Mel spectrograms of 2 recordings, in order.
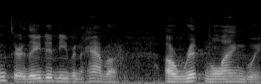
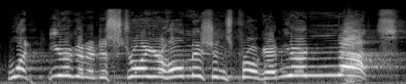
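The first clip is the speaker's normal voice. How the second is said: starts indignant, then rises higher and louder into a yell; building to a shout; 10 semitones higher, 7 dB louder than usual. Retold or imitated. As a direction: work yourself up from disbelief to shouting at the pastor. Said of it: "I'm thinking all this".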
